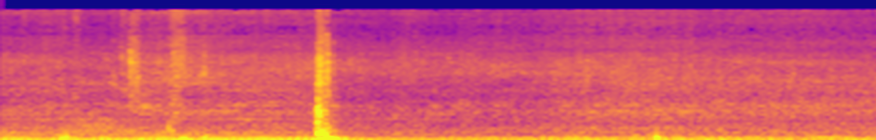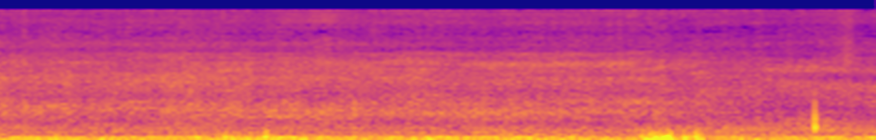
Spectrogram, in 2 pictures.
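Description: A car door shutting with one solid thunk about two seconds in, over a steady low rumble.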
